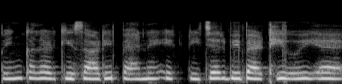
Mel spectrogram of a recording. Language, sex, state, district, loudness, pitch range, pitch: Hindi, female, Uttar Pradesh, Lucknow, -16 LUFS, 265-280 Hz, 270 Hz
